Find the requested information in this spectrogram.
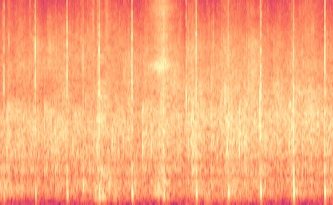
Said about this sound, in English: Yeah, go ahead and clap to him.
